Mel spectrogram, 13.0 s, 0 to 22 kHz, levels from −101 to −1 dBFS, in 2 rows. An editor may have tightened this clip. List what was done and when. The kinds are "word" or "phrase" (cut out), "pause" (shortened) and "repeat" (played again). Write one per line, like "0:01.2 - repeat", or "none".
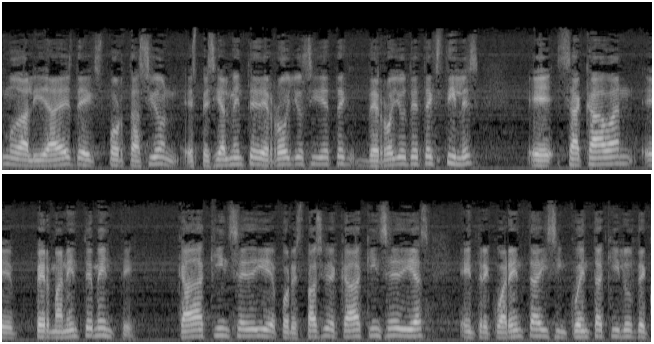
none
